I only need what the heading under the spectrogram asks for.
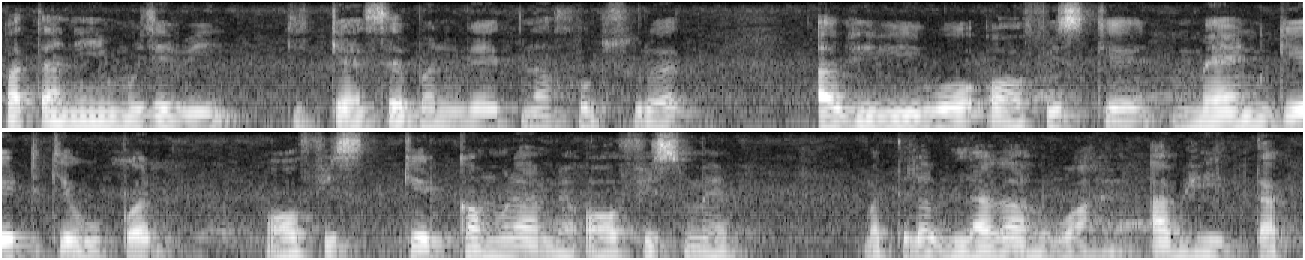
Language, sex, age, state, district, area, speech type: Urdu, male, 18-30, Delhi, Central Delhi, urban, spontaneous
